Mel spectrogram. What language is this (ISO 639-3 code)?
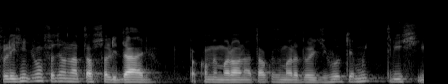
por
